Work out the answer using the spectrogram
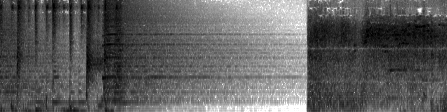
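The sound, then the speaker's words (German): Car window glass shattering: a loud burst of breaking and crashing that rings out and slowly fades to silence, then a sudden steady wash of noise. “Oh, Scheibe kaputt? Dann sofort zu United Autoglas. Es hat mal wieder gekracht und es entsteht ein Schaden am Fahrzeug.”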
